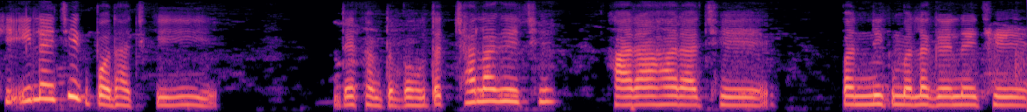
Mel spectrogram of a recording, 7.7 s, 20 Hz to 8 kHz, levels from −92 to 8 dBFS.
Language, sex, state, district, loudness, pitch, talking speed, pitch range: Angika, female, Bihar, Purnia, -16 LUFS, 225 Hz, 155 wpm, 215-290 Hz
